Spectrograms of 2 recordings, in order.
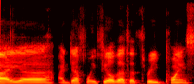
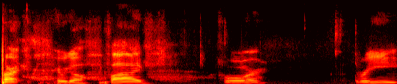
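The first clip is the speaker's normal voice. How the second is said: very slow, grim, doom-laden delivery; 3 semitones lower, 4 dB quieter than usual. A man counts down for the group, then is asked to sound more excited: like counting down his own death. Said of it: "He sounds like he's counting down his own death".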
